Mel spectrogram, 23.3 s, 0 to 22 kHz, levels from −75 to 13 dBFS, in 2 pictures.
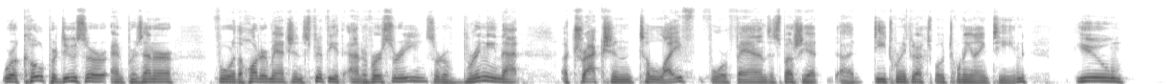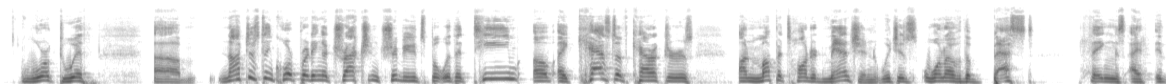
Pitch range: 115-170 Hz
